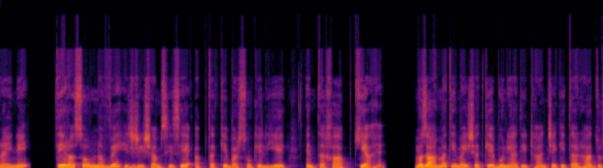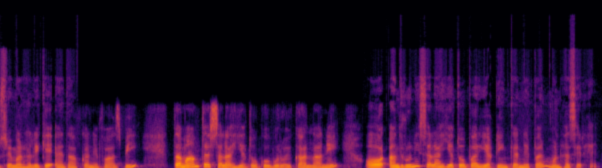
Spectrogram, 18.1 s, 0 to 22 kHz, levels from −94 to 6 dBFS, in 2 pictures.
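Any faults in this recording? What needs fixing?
From 10.17 s to 14.54 s there is a call bitrate drop. The encoder coded more coarsely, so the speech turns rough and muffled. The top end falls from 20 kHz to 8 kHz, lowest for 4.16 s. This fits a fall from about 32 kbps to 12 kbps. Smoothing the bandwidth estimate and setting a higher minimum bitrate would keep brief network dips from starving the encoder.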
